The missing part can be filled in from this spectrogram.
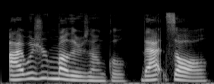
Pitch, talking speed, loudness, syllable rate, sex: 205 Hz, 195 wpm, -18 LUFS, 4.8 syllables/s, female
